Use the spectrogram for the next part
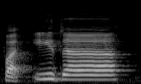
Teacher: الف کے نیچے زیر کی حرکت ہے فَإِذَا، اور الف مدہ بھی بن رہی ہے، اسے ایک الف کی مقدار کھینچ کر پڑھا جائے گا۔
